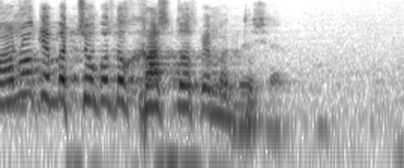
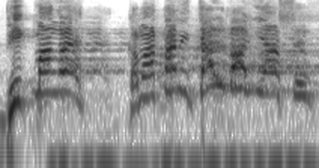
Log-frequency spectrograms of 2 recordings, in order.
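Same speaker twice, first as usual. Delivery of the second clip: mock scolding; 6 semitones higher than usual. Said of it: "کہتے ہیں".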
